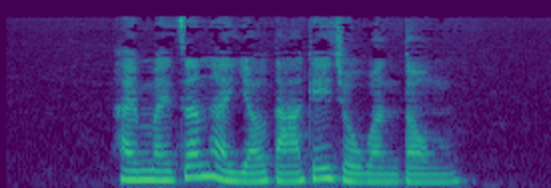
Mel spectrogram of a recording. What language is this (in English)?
Cantonese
